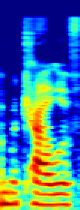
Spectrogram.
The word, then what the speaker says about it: Micallef: tonight um i'm actually smoking a mccallif i want to say it properly it's the experience yeah is that how you say it yes okay i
